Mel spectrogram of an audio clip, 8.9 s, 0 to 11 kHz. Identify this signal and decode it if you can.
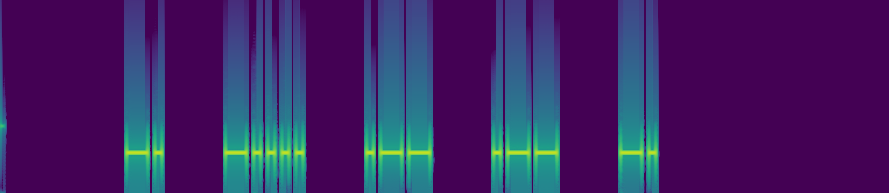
Morse code, heard as a keyed tone, about 17 wpm, spaced as for 10 wpm, 700 Hz. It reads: N6WWN
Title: USA Call Signs - 5 Characters - 3x Character Spacing - 17wpm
